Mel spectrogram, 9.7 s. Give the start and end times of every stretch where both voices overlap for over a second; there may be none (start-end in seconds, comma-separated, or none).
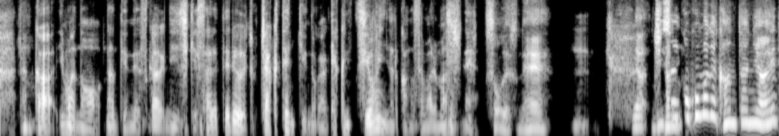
none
